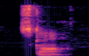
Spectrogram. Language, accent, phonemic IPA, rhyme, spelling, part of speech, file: English, Southern England, /skɑː/, -ɑː, ska, noun, LL-Q1860 (eng)-ska.wav
- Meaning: A style of Jamaican dance music originating in the late 1950s, combining elements of Caribbean calypso and mento with American jazz and rhythm and blues; it was the precursor to rocksteady and reggae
